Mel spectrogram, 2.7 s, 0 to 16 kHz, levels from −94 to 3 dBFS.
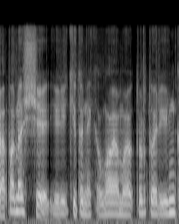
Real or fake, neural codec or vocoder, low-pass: fake; autoencoder, 22.05 kHz, a latent of 192 numbers a frame, VITS, trained on many speakers; 9.9 kHz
